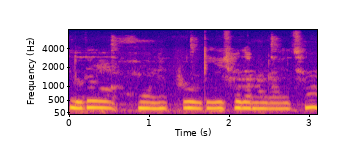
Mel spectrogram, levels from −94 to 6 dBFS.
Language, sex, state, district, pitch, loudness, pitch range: Bengali, female, Jharkhand, Sahebganj, 215 Hz, -13 LUFS, 205-225 Hz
